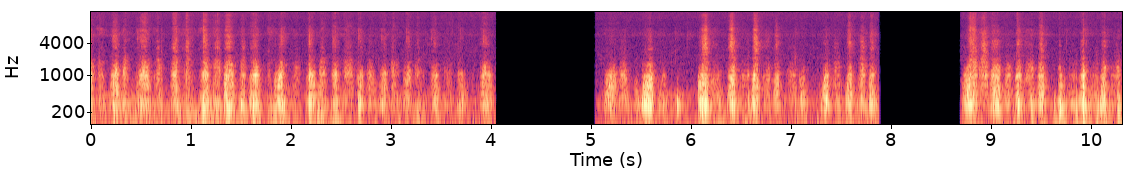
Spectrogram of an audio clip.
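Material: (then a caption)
Paper. A coin scratches the latex coating off a thin paper scratch card resting on a wooden table. It makes quick, dry, rasping strokes at about four per second, with an uneven rhythm and a midrange tone. Two brief silent pauses break up the scratching.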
